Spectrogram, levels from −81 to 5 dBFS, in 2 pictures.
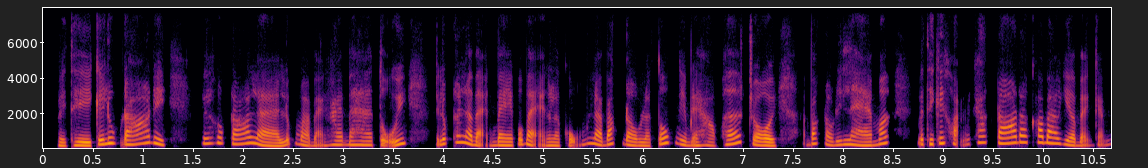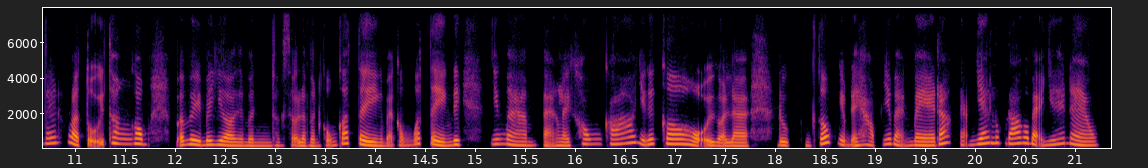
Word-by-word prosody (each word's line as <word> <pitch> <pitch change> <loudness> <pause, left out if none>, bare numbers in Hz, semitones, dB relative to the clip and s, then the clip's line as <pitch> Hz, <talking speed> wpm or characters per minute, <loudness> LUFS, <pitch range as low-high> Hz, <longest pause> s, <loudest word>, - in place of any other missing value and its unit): Vậy 180 - 0
thì 190 -1 +4
cái 255 +5 +3
lúc 320 +1 +3
đó 275 +7 +2
đi, 300 -7 +2 0.4
cái 295 -1 -2
lúc 320 - -1
đó 280 +3 +1
là 190 - +3
lúc 185 - 0
mà 225 -6 0
bạn 200 - -5
23 230 0 -1
tuổi 255 +7 +2 0.3
thì - - -6
lúc 275 - +2
đó 370 - 0
là 315 -7 +5
bạn 220 - +1
bè 200 -1 +3
của - - 0
bạn - - +1
là 190 - 0
cũng 220 +6 -4
là 275 -5 +3
bắt 260 +6 0
đầu 205 -5 +2
là 185 - 0
tốt 315 - 0
nghiệp 240 -7 -1
đại - - 0
học 195 -3 -5
hết 275 +9 +2
rồi, 195 -4 +6 0.3
bắt 285 +1 -1
đầu 230 -4 -1
đi 220 - -2
làm 215 -4 +1
á. 295 - +3 0.3
Vậy 260 - 0
thì 265 - +1
cái 315 +3 +1
khoảnh 260 -5 -4
khắc 350 +1 -2
đó 310 +2 +5
đó, 370 0 +2
có 355 - +3
bao 325 -3 +4
giờ 230 -7 +2
bạn 195 - -3
cảm 230 - -9
thấy 305 +2 -2
rất 340 - -17
là - - +5
tủi 425 -5 -2
thân 285 -4 -3
không? 285 -1 +3 0.3
Bởi 215 - +1
vì 250 -3 +4
bây 235 +1 +1
giờ 210 -5 +3
thì 185 - -2
mình 180 -1 -4
thực 185 +1 -10
sự - - -3
là 185 - +1
mình 180 - -2
cũng 195 - -5
có 300 - +3
tiền, 205 -7 +4
bạn - - -3
cũng 210 - -6
có 290 - 0
tiền 200 -5 +3
đi, 245 - +4 0.3
nhưng 270 +1 -5
mà 225 -6 0 0.2
bạn 190 - -3
lại 190 -1 -1
không 275 +6 -6
có 280 +4 -2
những 260 -9 -2
cái 270 - +1
cơ 275 -1 +3
hội, 230 -7 +2
gọi 180 -2 +1
là, 180 -1 +1 0.3
được 200 -2 -1 0.3
tốt 330 +5 +4
nghiệp 235 - -1
đại 200 - -1
học 210 -4 -5
với 275 +2 -2
bạn 215 -6 -3
bè 205 -1 +2
đó, 295 +4 +2
cảm 230 0 -7
giác 295 +4 +2
lúc 325 -1 -4
đó 295 +2 +2
của 315 - +2
bạn 260 -7 0
như 235 +3 -3
thế 290 +3 -3
nào? 215 -8 -1
245 Hz, 300 wpm, -21 LUFS, 200-290 Hz, 0.4 s, rồi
